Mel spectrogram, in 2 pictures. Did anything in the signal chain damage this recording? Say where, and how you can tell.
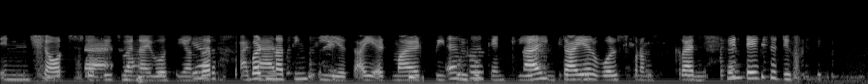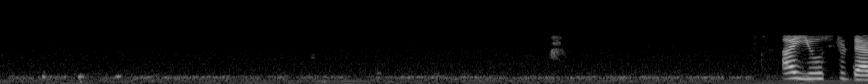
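Yes. Speech suppressed in double talk, 0.0 to 8.4 s, likely from the call's echo canceller: level dips up to about 40 dB, showing as gaps and thinned bands on the spectrogram.

Echo leak, likely from a loudspeaker endpoint, at 2.33 to 3.17 s, 4.22 s, 5.58 s and 7.19 to 12.16 s: a faint copy about 20 to 30 dB down, delayed 260 to 290 ms.

Background gated by the echo canceller, 16.94 to 17.14 s: room sound drops about 31 dB for roughly 150 ms, a visible notch in the waveform.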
